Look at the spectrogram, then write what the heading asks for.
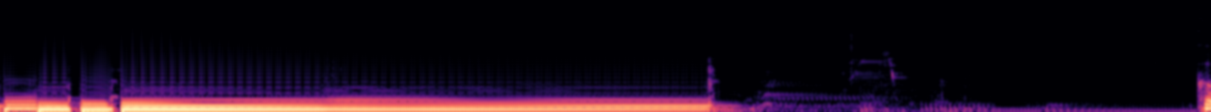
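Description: A Fender Flea Bass short-scale electric bass with its single pickup and the tone control turned fully down, a few plucked attacks then a long sustained dark, rounded note that fades, followed by quiet fret and string handling noise.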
